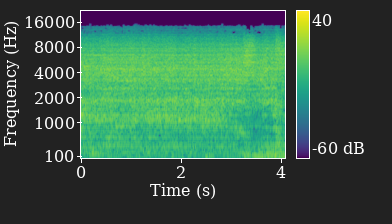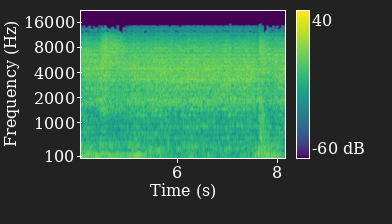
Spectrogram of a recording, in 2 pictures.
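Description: Live metal band playing loudly: distorted electric guitars, bass guitar and a pounding drum kit in one dense, continuous wall of sound.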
